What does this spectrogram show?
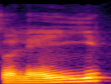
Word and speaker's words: soleil: le soleil، این ال آخرش خونده نمیشه.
